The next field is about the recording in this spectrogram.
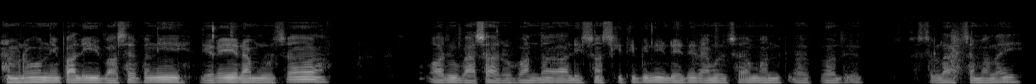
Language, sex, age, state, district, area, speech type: Nepali, male, 60+, West Bengal, Kalimpong, rural, spontaneous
